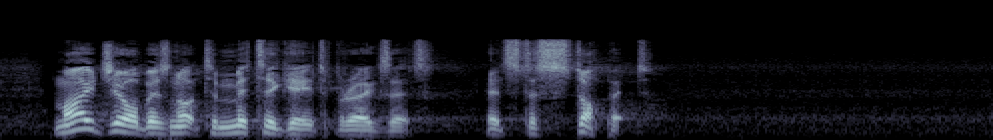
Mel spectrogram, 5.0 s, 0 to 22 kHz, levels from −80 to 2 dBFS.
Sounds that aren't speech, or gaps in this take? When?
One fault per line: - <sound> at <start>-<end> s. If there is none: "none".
none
